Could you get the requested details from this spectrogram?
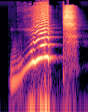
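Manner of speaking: very high, loud squawk of outrage; shrieky, indignant outburst. A narrator's reading. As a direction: squawk it in disbelief. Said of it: "Pat squawked".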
